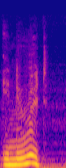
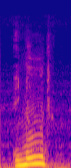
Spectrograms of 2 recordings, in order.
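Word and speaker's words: Inuit: वहां पे भी बहुत ही कम गिनती की एक आबादी रहती है जिन्हें इनुइट कहते हैं। इनूट, अलग अलग उसकी प्रोनाउंसिएशन है, उनकी जबान भी अलग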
